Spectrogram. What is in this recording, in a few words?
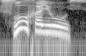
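"Yes sir", British English; Default uk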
